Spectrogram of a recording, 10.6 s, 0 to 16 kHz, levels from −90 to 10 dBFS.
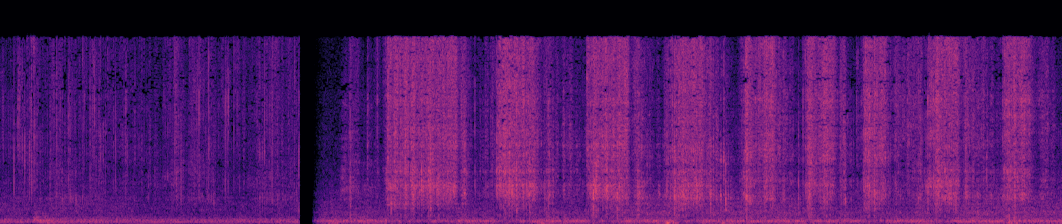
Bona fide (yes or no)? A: yes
